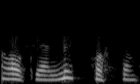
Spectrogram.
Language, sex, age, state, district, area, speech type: Telugu, female, 30-45, Andhra Pradesh, Visakhapatnam, urban, conversation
